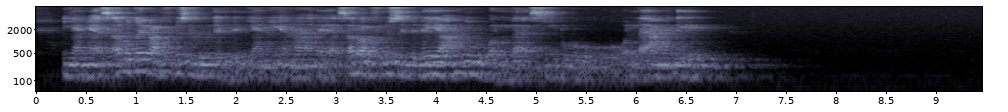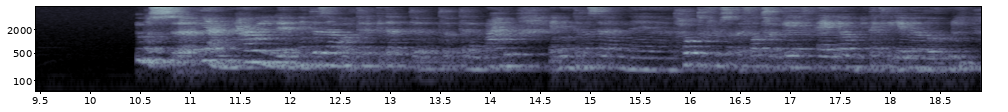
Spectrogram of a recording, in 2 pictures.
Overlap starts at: none

